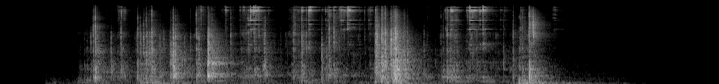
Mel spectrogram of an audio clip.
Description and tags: opening doors
On recording you will hear the door open with the big keys. Recorded on basement.
basement, doors, key, keys, lock, opening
